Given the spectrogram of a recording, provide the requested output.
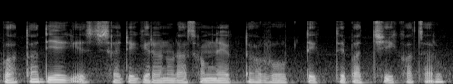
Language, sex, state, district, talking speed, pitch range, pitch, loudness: Bengali, male, West Bengal, Alipurduar, 145 wpm, 90-105 Hz, 95 Hz, -18 LUFS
